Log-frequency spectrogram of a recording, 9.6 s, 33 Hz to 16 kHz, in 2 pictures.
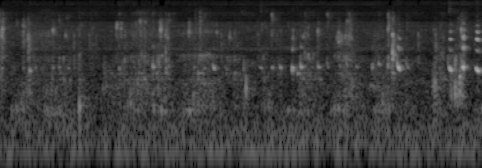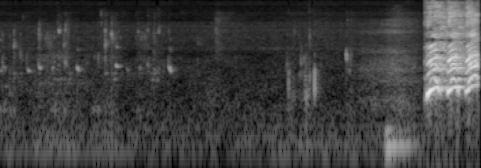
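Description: Water being sipped through the spout of a Waatr PureMax 4D purifier bottle: faint, intermittent squeaking and gurgling as the water is drawn through the dense filter cartridge. A short, loud vocal exclamation about nine seconds in.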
